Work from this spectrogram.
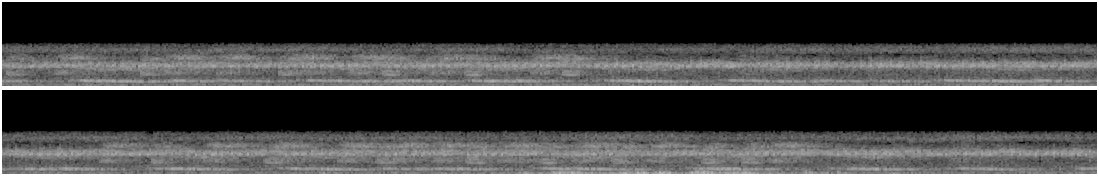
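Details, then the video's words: Lakeside frogs at night give rapid, evenly spaced short notes in a continuous series, layered over a bright shimmering insect chorus, with a brief low rumble toward the end. "Lakeside night creatures and frog sounds"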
